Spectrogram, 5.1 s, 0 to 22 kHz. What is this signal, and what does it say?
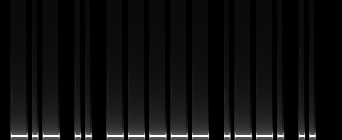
Morse code, heard as a keyed tone, about 15 wpm, 700 Hz. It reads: KI0PI
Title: USA Call Signs - 5 Characters - Repeated 2x - 15wpm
